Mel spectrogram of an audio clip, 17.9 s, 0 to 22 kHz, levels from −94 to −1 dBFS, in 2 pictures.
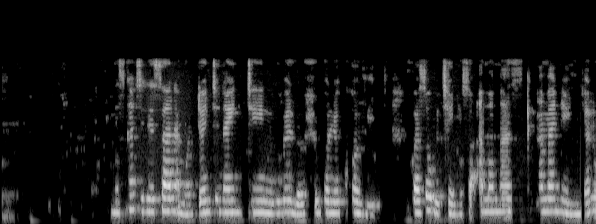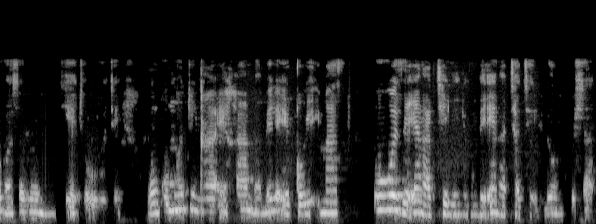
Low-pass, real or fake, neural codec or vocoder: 7.2 kHz; real; none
